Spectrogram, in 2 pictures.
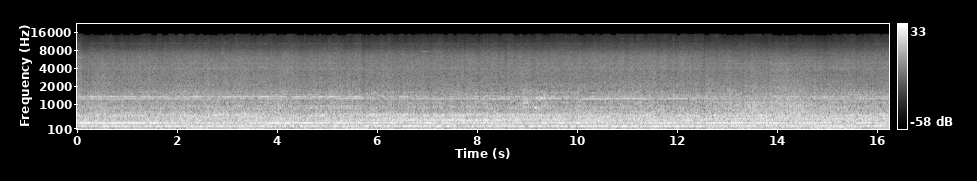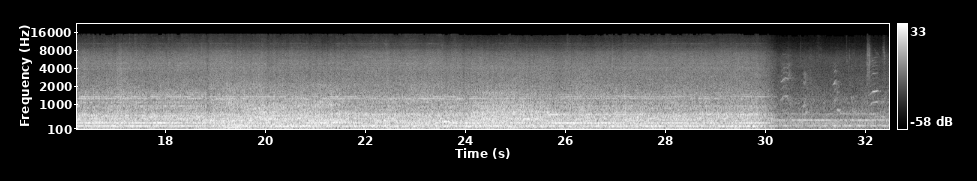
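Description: Station machinery of a 1979 Montaz Mautino six-seat gondola lift running, with cabins moving through the station: a loud, steady mechanical drone with a constant hum at several pitches.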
